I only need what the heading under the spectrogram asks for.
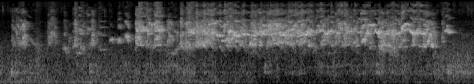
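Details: Scattered high chirps from African lovebirds swell into a steady, intense twittering chorus that runs for several seconds.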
